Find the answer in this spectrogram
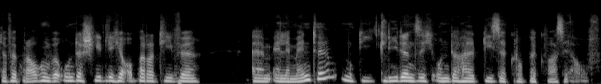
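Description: On a very clean recording with a silent background, a somewhat breathy man with a fairly high pitch and ordinary pitch variation speaks at a fairly quick pace, dry and close with no echo. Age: 40s. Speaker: financial advisor. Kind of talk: interview.

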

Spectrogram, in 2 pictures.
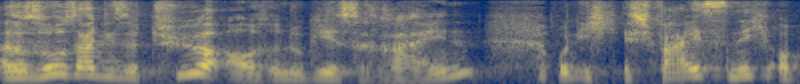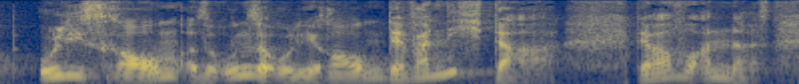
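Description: A man with a fairly high pitch swings very widely in tone, his voice showing vocal fry. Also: moderate pace. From Germany, Eifel region. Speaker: podcast co-host. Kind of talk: casual chat.

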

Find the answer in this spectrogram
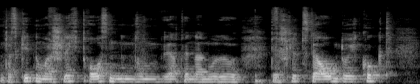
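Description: A man at a very fast pace, with noticeable background noise and audible room echo. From Berlin, Germany. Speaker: wedding and school photographer. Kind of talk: casual chat.

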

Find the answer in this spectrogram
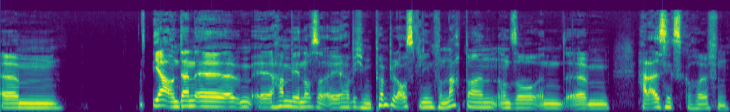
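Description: With an ordinary speaking voice, a man talks at a moderate pace and medium pitch, showing ordinary pitch variation and very even loudness. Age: 20s. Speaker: podcast guest. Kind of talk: casual chat.

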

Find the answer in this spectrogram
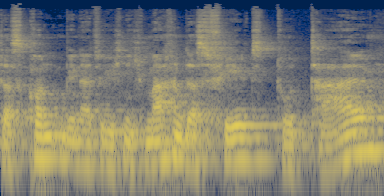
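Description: A man at a moderate pace, fairly even in intonation, with audible room echo and noticeable background noise. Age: 50s. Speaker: trade union leader. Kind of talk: interview.

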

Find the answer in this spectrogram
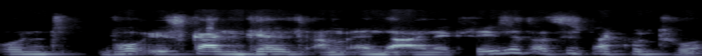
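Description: This man's voice is fairly high in pitch. It comes across as somewhat breathy. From Netherlands, eastern border region. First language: Dutch (speaking German). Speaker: fabric wholesale sales representative. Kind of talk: casual interview.

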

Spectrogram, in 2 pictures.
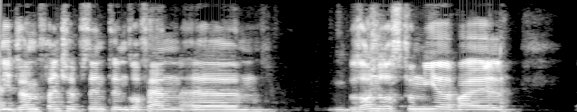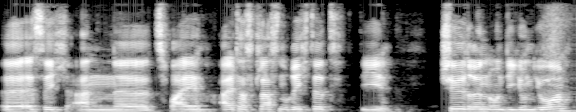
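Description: A man speaks very slowly at a medium pitch, his intonation flat and monotone. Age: 40s. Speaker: show jumping trainer. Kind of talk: interview. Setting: on location at a horse farm.

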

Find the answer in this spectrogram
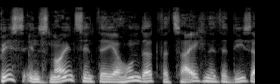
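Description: Recorded very cleanly over silence, with a dry, close sound and no echo, a man in a Swabian accent speaks at a medium pitch in a dark, mellow tone, with ordinary pitch variation. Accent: Allgäu Swabian dialect. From Allgäu, Bavaria (Hindelang). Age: 50s. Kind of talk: casual interview.

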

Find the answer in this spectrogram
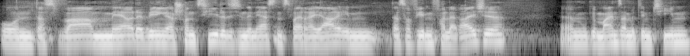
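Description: A man speaks fairly quickly at medium pitch. His intonation is monotone and flat, and his loudness very even. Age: 30s. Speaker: pastry chef. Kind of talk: interview conversation. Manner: hesitant fillers.

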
